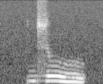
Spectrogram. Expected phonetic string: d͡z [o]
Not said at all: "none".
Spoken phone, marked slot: u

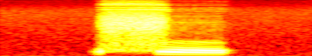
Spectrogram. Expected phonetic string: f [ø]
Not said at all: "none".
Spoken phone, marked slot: u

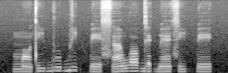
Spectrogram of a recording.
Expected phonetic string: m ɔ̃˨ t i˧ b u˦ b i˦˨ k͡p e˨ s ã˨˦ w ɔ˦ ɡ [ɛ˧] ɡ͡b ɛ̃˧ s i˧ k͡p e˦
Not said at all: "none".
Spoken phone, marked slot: ɛ˧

